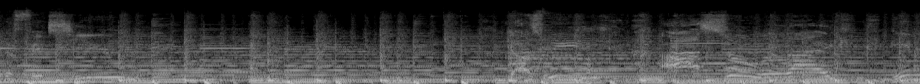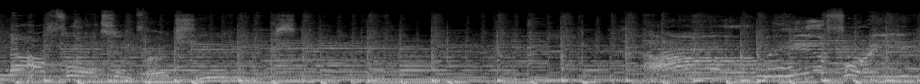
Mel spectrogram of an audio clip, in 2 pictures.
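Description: A brief noisy smear replaces the sound at 5.87–5.90 s, in broken bursts across 9.48–9.54 s, and at 18.03–18.05 s. These are lost LE Audio frames: the LC3 decoder filled each 22.5–45 ms of lost audio by repeating the last spectrum with scrambled signs.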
